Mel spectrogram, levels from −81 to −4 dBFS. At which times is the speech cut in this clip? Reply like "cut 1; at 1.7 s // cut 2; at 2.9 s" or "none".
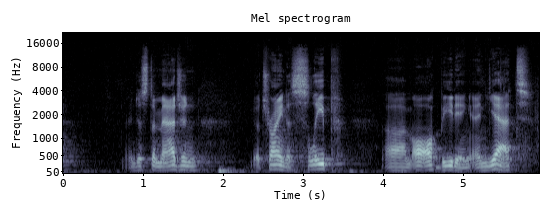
cut 1; at 4.6 s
